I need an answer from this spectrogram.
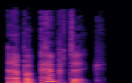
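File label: "apopemptic", British English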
